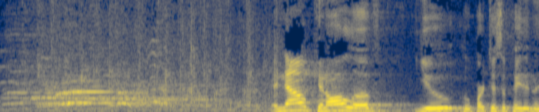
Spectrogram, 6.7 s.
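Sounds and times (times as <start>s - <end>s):
high shouts: 0.0s - 2.8s
convention audience cheering: 0.0s - 3.5s
speech: 3.4s - 6.7s.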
